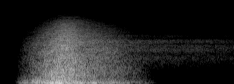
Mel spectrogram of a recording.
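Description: Logo-reveal sound effect: a whoosh with a deep low rumble that swells quickly, peaks within the first second and fades over about a second, trailing off into a faint high ring.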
